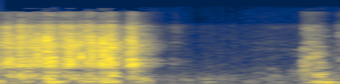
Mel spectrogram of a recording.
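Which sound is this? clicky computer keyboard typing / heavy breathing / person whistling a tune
clicky computer keyboard typing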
